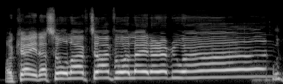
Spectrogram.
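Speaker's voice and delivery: high, loud, rushed call, last word stretched out; mock sign-off shout. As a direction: belt out a hurried joke goodbye to the crowd. Mock sign-off called out to viewers.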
